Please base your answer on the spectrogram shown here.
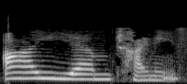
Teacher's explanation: I am 后面就这个很自然的加入一个 ye 的音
